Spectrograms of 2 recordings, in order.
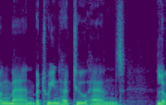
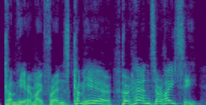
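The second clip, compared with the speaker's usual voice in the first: alarmed call; 10 semitones higher than usual. Acted. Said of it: "exclaimed D'Artagnan".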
